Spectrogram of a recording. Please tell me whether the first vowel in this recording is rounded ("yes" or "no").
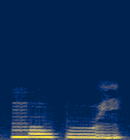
yes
